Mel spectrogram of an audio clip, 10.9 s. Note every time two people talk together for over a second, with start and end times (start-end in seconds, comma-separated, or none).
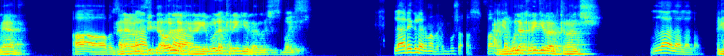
1.7-3.5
